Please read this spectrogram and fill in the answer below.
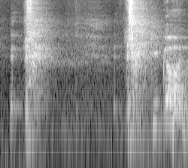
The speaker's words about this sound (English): I have a sneeze as well.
